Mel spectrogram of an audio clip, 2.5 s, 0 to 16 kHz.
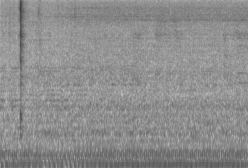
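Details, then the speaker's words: Mercedes-Benz W126 300SEL after overhaul, cold engine at idle with the air conditioning switched back on. Low, steady idle that barely changes under the AC load, with no dip or hunting, so the idle motor is working normally. Normal idle with AC load. "also hasn't changed much So this means his idle motor is working normally"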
